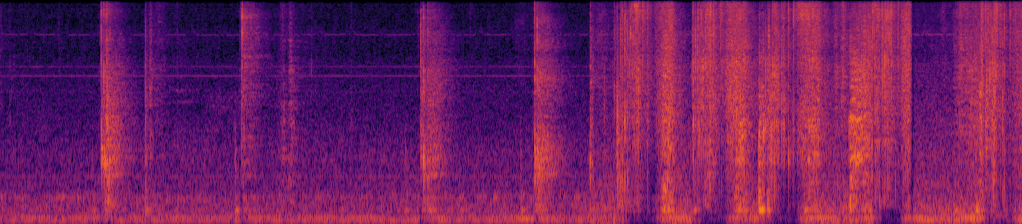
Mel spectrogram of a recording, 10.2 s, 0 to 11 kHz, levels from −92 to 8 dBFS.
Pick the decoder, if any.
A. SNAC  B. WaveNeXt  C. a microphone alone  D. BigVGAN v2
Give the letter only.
C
